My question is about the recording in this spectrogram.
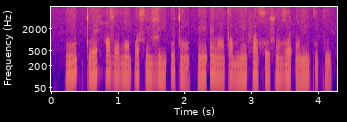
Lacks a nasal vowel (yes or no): no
